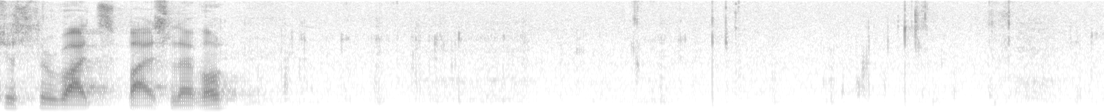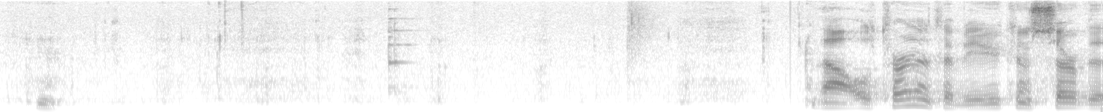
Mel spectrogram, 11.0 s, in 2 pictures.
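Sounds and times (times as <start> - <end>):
crunchy chewing: 1.3 - 9.6.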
